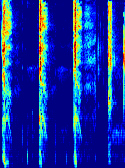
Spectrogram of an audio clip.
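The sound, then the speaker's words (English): A person imitates a child's harsh, retching cough in four loud, raspy bursts spaced about half a second apart, with gagging, throaty strain between them and no speech. “Oh, and don't forget the wretch. Oh God, the wretch. The cough.”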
